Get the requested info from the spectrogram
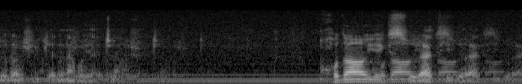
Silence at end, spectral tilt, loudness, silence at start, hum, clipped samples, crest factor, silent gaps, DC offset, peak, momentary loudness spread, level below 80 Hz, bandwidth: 0 s; -4 dB/octave; -31 LUFS; 0 s; 50 Hz at -50 dBFS; under 0.1%; 22 dB; none; under 0.1%; -10 dBFS; 18 LU; -56 dBFS; 14 kHz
